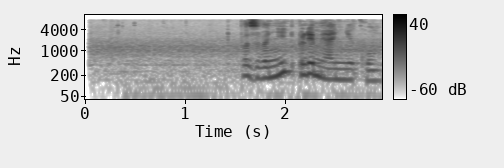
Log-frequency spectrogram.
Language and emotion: Russian, neutral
